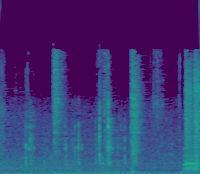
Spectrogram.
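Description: Low, steady outdoor rumble, with a short spoken "bye" near the end.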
